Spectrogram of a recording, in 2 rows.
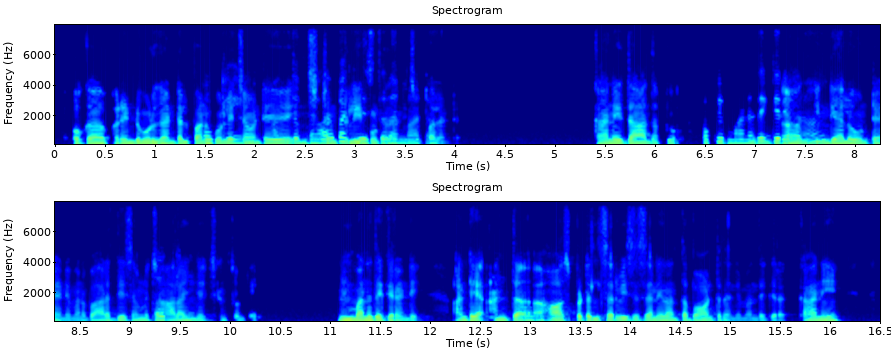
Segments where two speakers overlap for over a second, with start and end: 2.2-3.6

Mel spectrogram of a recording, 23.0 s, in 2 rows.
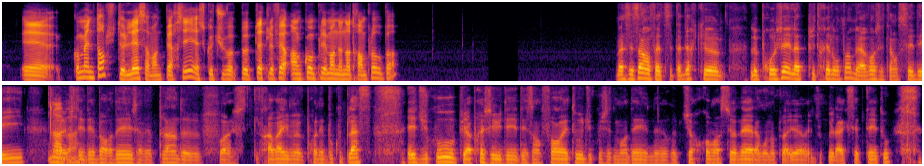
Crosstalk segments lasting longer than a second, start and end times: none

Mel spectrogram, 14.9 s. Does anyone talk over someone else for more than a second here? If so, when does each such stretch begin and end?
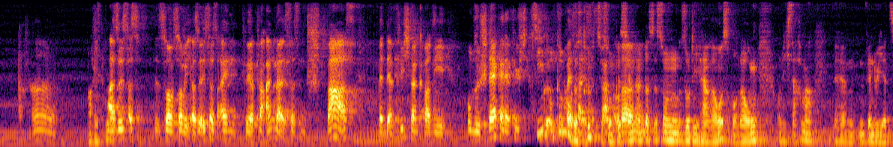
9.0-10.6

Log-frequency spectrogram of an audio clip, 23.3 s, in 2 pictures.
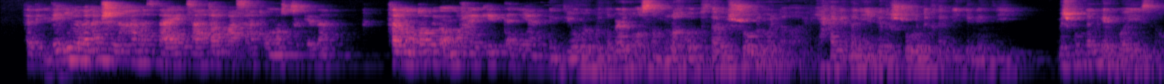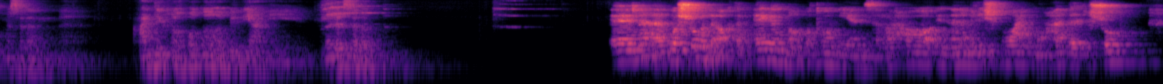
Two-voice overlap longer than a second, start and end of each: none

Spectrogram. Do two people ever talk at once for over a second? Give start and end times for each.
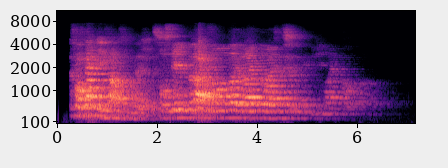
none

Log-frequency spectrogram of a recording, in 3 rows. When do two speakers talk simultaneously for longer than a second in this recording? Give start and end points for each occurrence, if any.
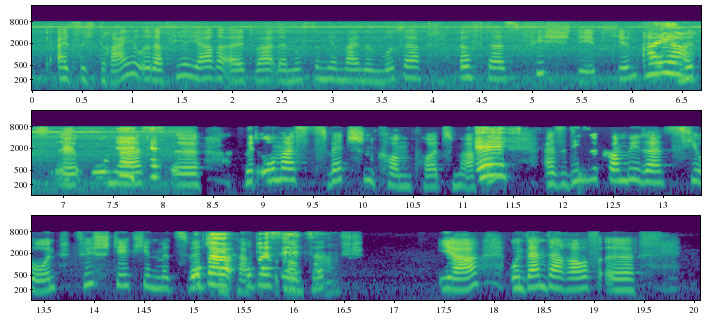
15.0-16.3

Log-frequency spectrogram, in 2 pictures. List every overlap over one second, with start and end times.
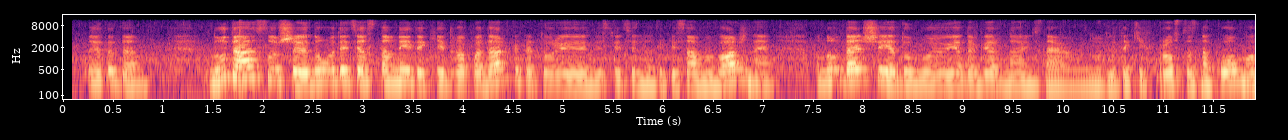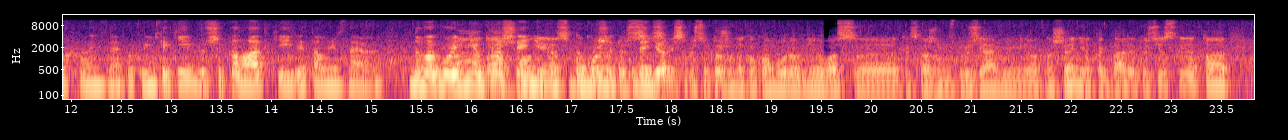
15.8-18.0

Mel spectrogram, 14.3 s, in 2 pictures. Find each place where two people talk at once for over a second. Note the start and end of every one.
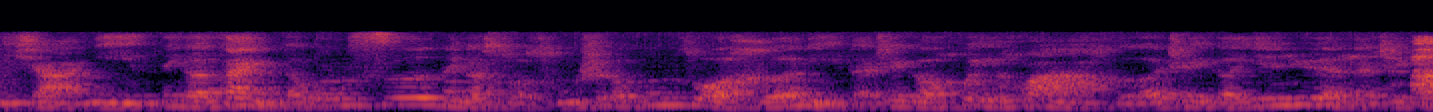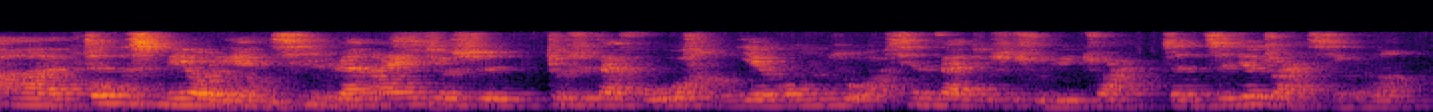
7.0-9.4

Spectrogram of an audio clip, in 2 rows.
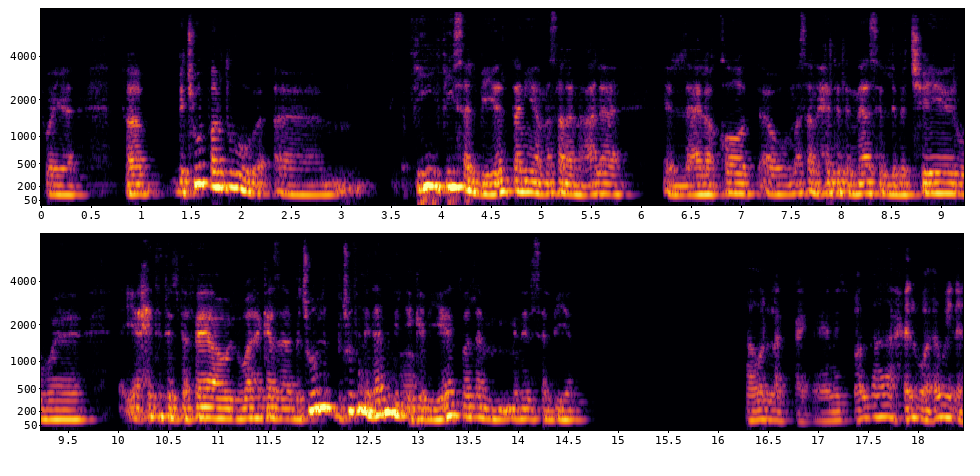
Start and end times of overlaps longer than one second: none

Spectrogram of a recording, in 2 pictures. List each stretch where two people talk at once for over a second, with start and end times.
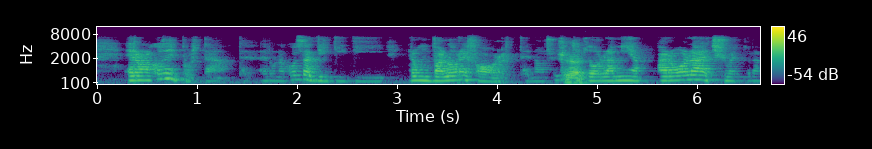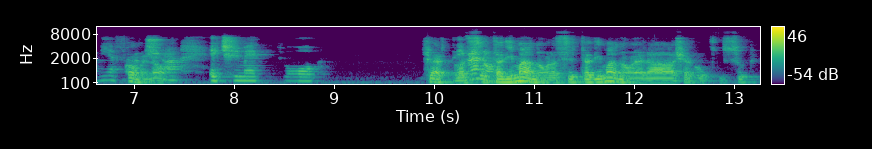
none

